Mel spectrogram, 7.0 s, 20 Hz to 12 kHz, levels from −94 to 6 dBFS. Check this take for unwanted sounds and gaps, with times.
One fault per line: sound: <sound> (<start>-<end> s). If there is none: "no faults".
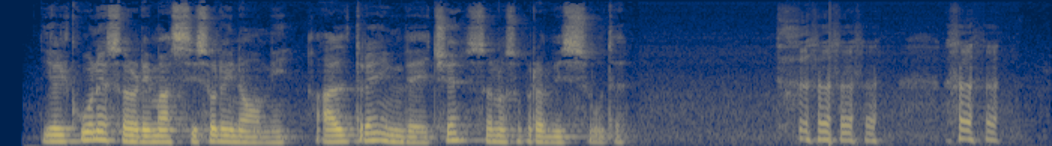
sound: laugh (5.2-6.7 s)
